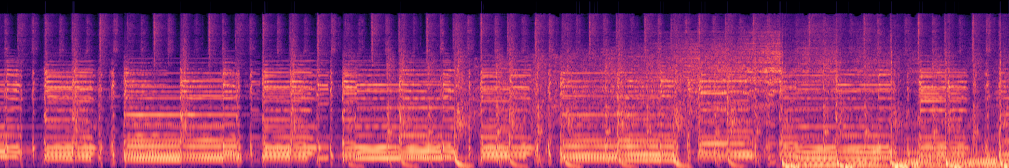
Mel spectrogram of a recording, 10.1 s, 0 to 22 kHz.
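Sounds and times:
background music with guitar and drums: 0.0s - 10.0s
deep loud bass: 7.8s - 10.0s.

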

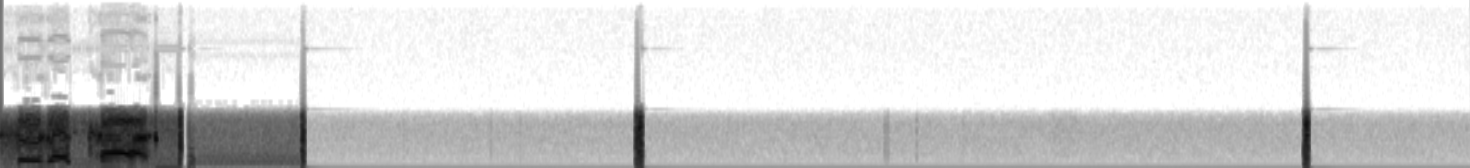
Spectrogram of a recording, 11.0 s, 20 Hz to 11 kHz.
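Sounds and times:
radio static hiss: 0.0s - 5.2s
low mains hum: 0.0s - 11.0s
static crackle: 0.0s - 11.0s.

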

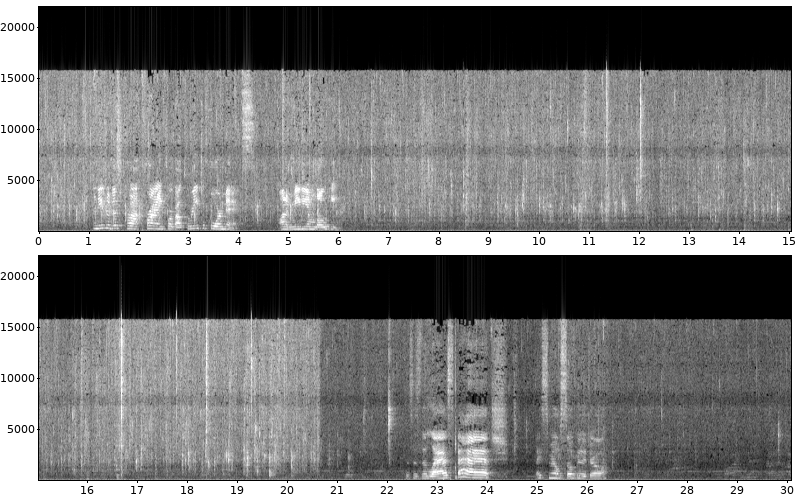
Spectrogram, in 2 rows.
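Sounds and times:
food deep-frying in hot oil: 0.0s - 21.6s.

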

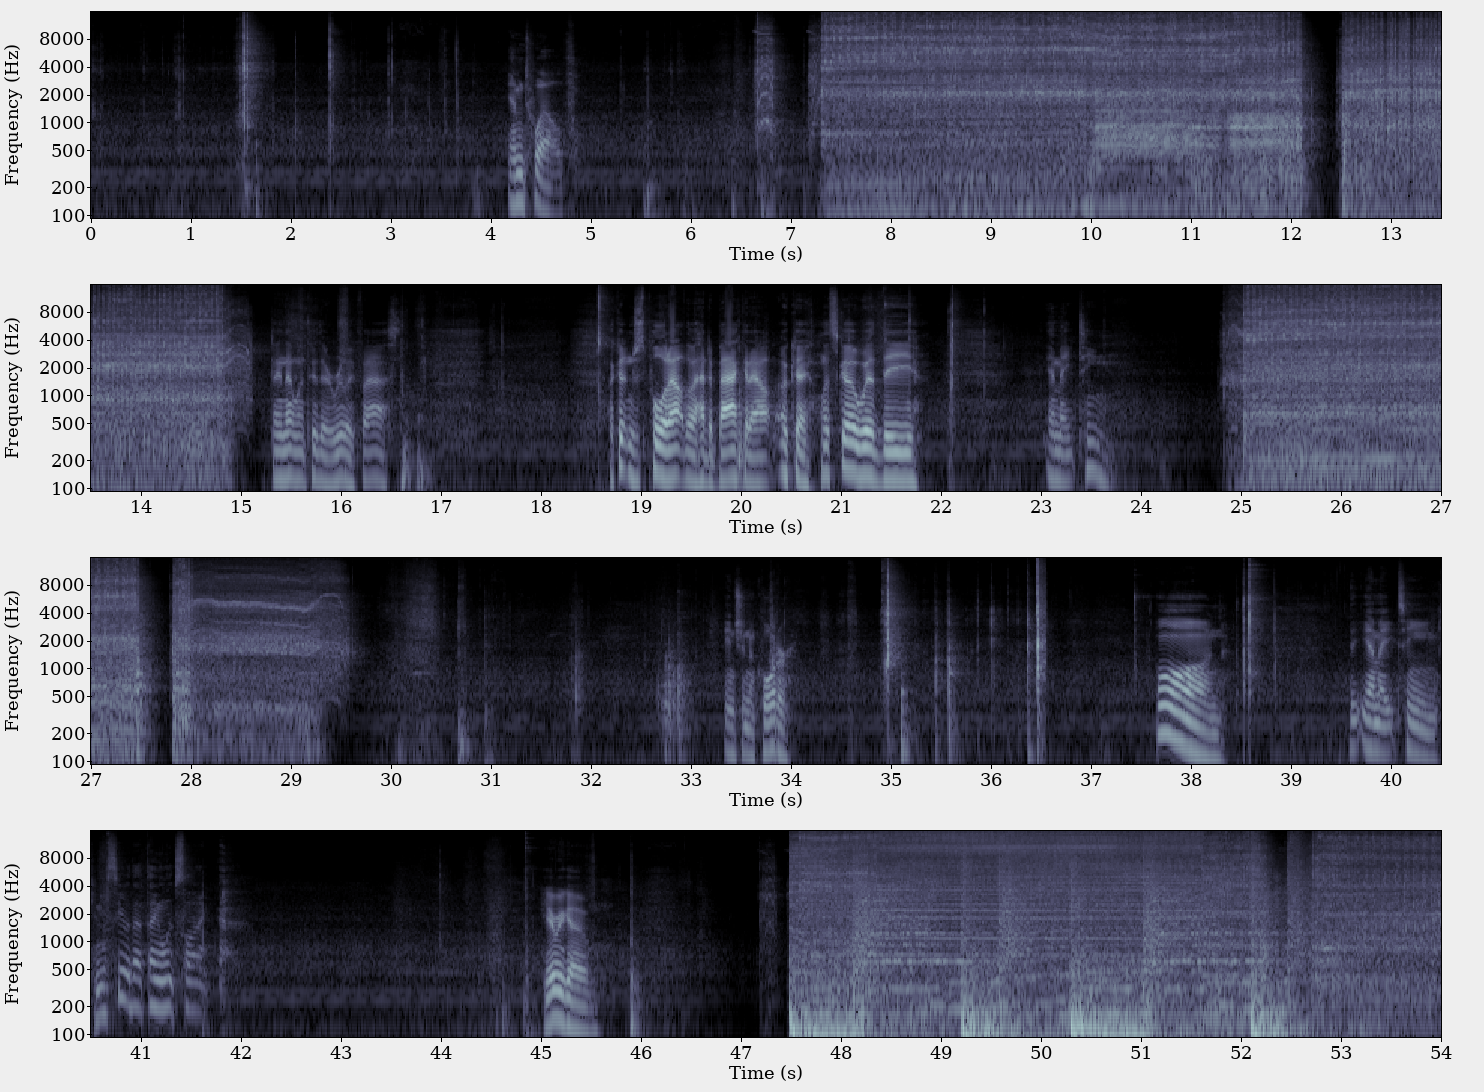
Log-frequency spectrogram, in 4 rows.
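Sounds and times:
cordless drill whirring: 6.6s - 15.2s, 24.8s - 29.7s, 47.5s - 54.0s.

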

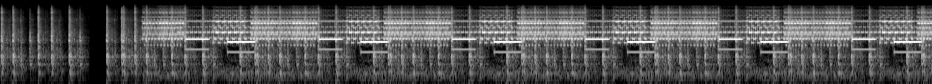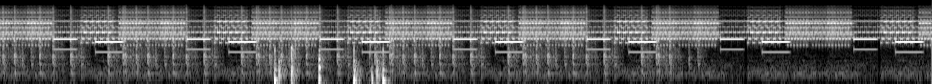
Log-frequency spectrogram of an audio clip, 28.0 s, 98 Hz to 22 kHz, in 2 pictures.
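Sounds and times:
low knocks: 18.1s - 19.9s.

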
